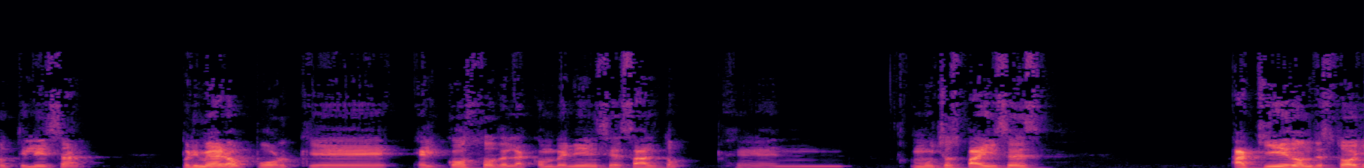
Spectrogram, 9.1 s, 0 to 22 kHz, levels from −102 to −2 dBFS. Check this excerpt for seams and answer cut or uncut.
uncut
